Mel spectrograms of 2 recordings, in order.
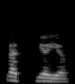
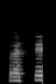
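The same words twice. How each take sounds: First: The final 'ya' sound is clearly pronounced. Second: The final 'ya' sound is blurred or dropped. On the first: The speaker calls it right. "इसका उच्चारण होता है प्रत्यय" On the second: The speaker calls it wrong. "प्रत्यय नहीं होता"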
